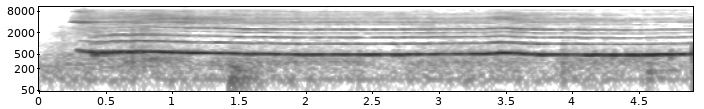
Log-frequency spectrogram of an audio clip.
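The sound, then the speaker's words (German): A dog lets out one long, sustained howl, its pitch holding steady with a slight waver and rise near the end, loud and unbroken for the full five seconds. “Das ist jetzt im Moment so, wie der Hund sich benimmt, ist er noch kräftig genug.”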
